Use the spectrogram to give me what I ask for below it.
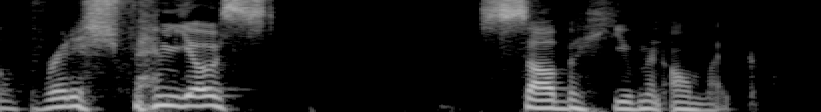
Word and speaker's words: Femyoz: Or sorry, not Femyoz. He thinks my name is pronounced Femboys.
